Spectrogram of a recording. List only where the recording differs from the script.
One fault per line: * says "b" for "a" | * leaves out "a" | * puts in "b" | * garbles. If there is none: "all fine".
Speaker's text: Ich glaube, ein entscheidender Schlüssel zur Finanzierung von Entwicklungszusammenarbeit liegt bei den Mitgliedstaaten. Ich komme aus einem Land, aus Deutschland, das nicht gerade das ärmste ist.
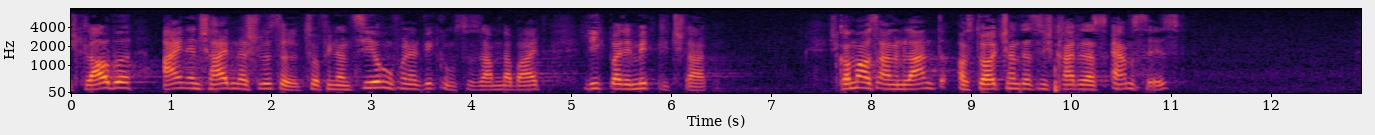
all fine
